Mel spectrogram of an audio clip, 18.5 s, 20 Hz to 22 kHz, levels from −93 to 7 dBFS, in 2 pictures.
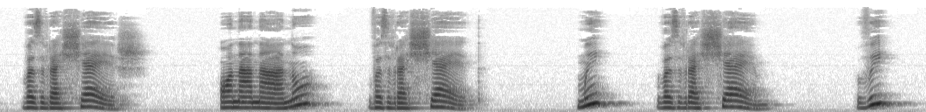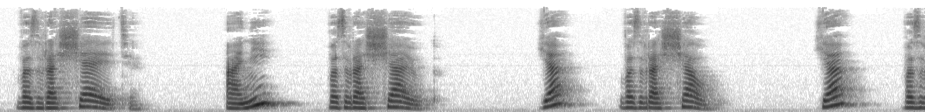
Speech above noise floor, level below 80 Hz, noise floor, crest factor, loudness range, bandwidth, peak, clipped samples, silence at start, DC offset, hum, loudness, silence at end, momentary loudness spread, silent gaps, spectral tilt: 45 dB; -64 dBFS; -62 dBFS; 20 dB; 3 LU; 16.5 kHz; 0 dBFS; under 0.1%; 0.25 s; under 0.1%; none; -18 LUFS; 0 s; 19 LU; none; -4.5 dB/octave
